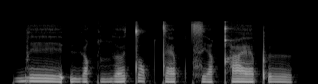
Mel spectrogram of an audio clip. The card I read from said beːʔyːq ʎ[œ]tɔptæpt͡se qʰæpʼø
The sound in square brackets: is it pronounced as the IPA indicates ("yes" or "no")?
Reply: yes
